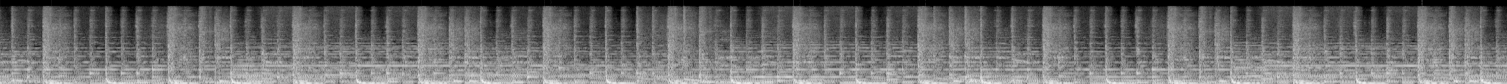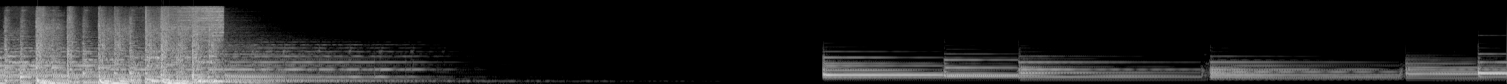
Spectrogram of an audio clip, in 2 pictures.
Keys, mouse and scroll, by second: 0.0 g, 1.5-2.6 drag, 1.7 g, 2.8 click, 3.0 g, 3.8-5.4 drag, 4.1 e, 5.9-7.9 drag, 6.2 g, 8.2 ctrl+r, 9.1 click, 9.5 s, 9.8-11.5 middle drag, 11.5 click, 12.8 s, 15.6-19.3 middle drag, 16.1 scroll down 1, 16.6 a, 17.9 s, 19.3 scroll up 1, 19.5-21.2 middle drag, 20.7 ctrl+z, 21.1 2, 21.2 click, 21.4 shift+click, 21.5 middle click, 21.8 shift+click, 22.1-23.7 middle drag, 22.3 s, 23.7 click, 24.5 middle click, 24.7 s, 26.2 middle click, 26.2 click, 27.0 a, 28.5-30.1 middle drag, 28.5 click.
